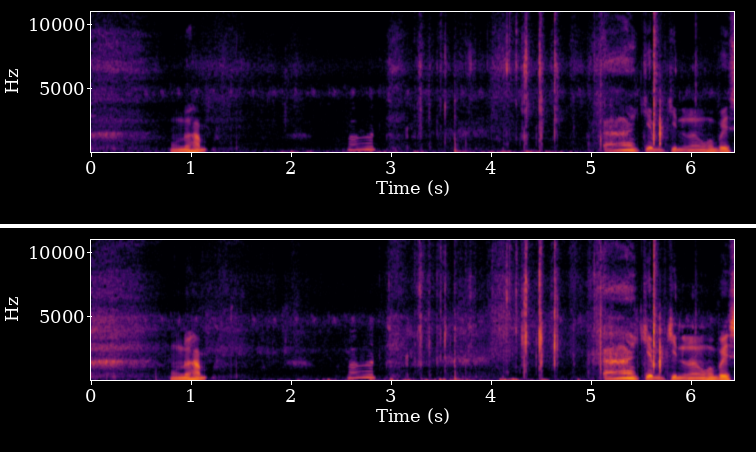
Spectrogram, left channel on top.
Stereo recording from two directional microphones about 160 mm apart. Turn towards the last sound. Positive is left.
turn(degrees=-25)  # may be behind; listen again after turning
